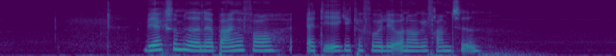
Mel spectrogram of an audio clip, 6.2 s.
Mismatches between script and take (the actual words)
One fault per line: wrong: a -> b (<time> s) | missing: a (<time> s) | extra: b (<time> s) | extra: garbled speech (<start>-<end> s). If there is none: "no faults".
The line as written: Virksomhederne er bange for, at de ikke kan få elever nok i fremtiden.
no faults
